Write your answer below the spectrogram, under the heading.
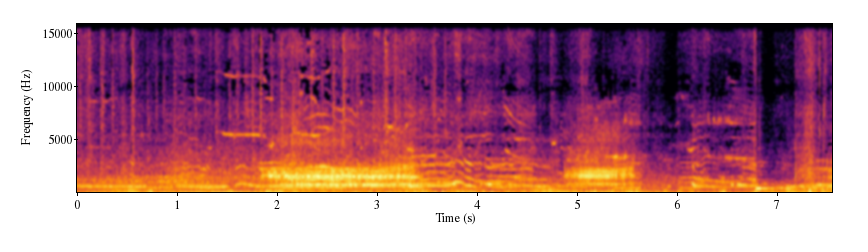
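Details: Penned sheep on a snowy homestead farm carrying on while water troughs are checked; two wavering bleats overlapping with other calls, a man speaking and music in the background.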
